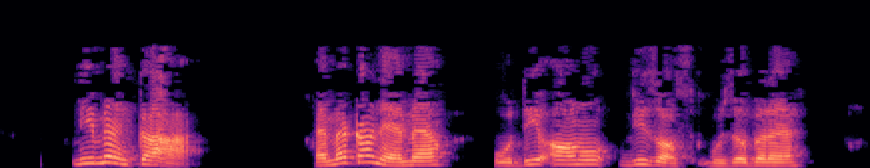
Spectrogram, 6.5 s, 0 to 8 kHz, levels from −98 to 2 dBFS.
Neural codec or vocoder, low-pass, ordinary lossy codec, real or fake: codec, 16 kHz, 4.8 kbps, FACodec; 7.2 kHz; MP3, 24 kbps; fake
